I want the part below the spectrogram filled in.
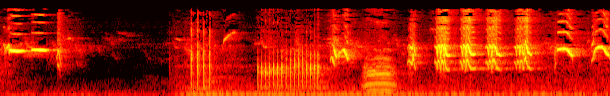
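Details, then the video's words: Javan myna singing energetically in a gacor style packed with varied phrases: a high steady whistle, then harsh buzzy bursts, a descending stack of notes, and a run of sharp repeated chips near the end. "Jalak Kebo Gacor Full Isian"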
